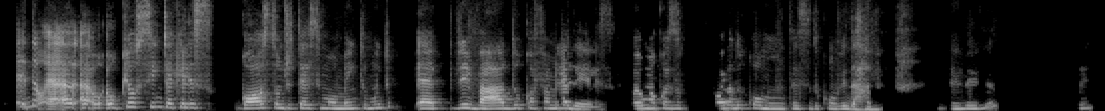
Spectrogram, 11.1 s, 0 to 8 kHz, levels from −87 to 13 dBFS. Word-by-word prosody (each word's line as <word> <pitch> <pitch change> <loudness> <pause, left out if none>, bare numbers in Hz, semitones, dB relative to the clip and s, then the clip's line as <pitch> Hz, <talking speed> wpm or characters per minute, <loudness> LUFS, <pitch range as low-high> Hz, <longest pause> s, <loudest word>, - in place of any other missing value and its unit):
É, - - 0
não, - - 0
eh 295 - +8
eh - - +7 0.2
eh, - - +6
o 275 - +1
que 275 - -2
eu 325 - +2
sinto 320 0 -2
é 285 - +2
que 285 - -6
eles 280 0 -2 0.2
gostam 245 +2 +4
de 240 -2 -4
ter 255 +2 -3
esse 235 0 -6
momento 220 +1 -1
muito, 255 +7 -6 0.2
eh, 220 -1 +5
privado 220 0 +2
com 235 - -8
a - - -7
família 230 0 -3
deles. 170 -5 -6 0.2
Foi 210 - 0
uma 215 0 -2
coisa 220 -1 -7 0.3
fora 220 +1 -1
do 225 +1 -5
comum 205 -4 -3
ter 205 +1 -7
sido 200 0 -12
convidada. 195 -5 -3 0.7
Você 215 -2 -15
entendeu? 210 +5 -6 0.8
Sim. 235 +1 -13
225 Hz, 195 wpm, -23 LUFS, 210-245 Hz, 0.8 s, eh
